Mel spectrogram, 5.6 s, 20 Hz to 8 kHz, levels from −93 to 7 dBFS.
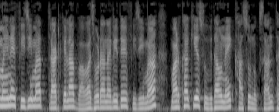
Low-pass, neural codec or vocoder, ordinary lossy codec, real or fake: none; none; none; real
